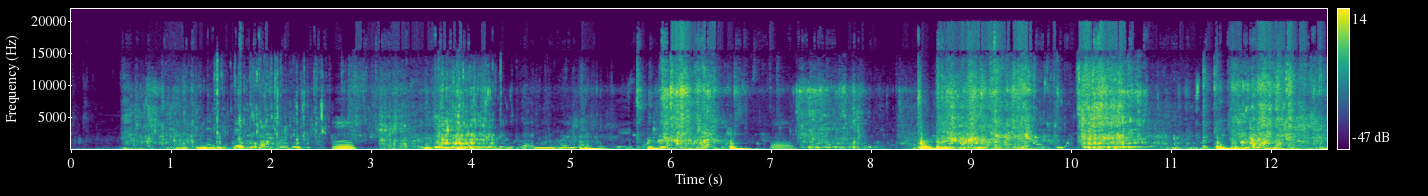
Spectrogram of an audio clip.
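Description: Water pours and splashes from a pot onto plants in repeated bursts while a person talks over it throughout, with gurgling, flush-like rushes in between.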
